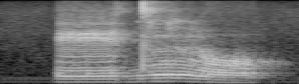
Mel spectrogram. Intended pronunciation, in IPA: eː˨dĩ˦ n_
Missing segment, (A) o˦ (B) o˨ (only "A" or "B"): B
